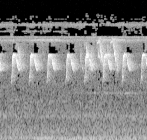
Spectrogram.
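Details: Bulbul singing busily near a territory owner: a fast run of sliding whistled notes, each dropping in pitch, about three per second, loud and steady, with a faint high whine behind.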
